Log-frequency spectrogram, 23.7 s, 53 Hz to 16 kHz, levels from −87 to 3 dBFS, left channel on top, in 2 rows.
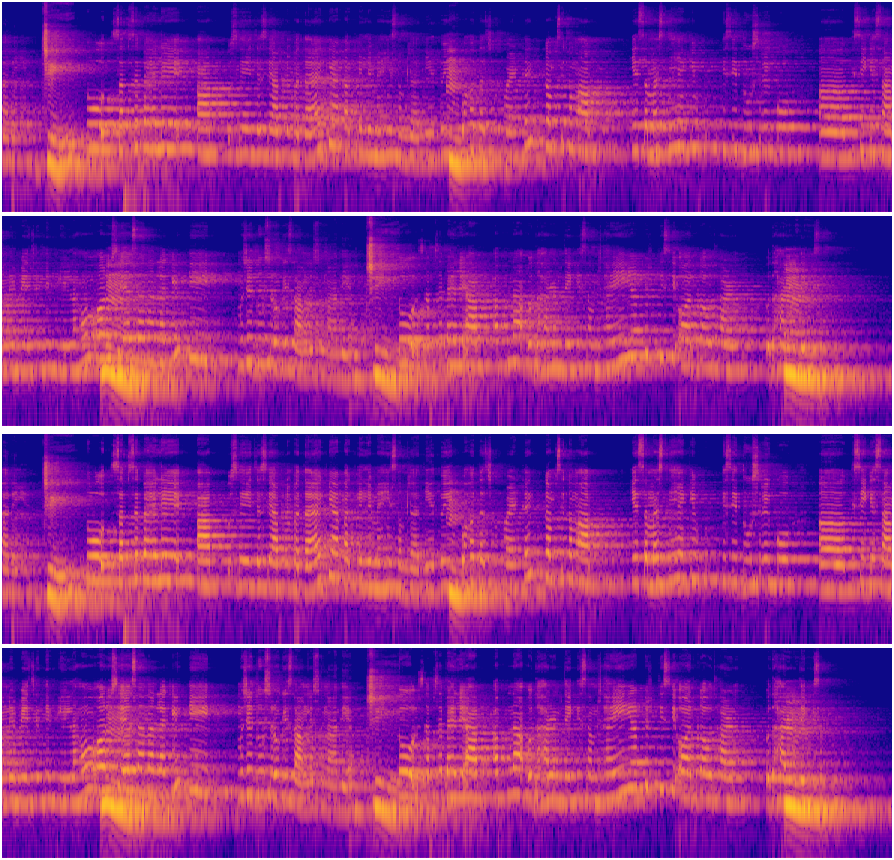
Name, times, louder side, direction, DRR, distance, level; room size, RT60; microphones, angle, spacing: voice 1, 0.0-0.4 1.1-6.4 6.7-7.9 8.4-9.3 9.6-10.5 10.9-14.6 15.0-16.6 17.2-21.7 22.1-22.8, right 3 dB, 30° right, 5 dB, 2.6 m, -24 dB
voice 2, 0.5-1.0 5.9-6.2 13.2-13.8 16.6-17.2 22.3-22.8, equal, 35° left, 4 dB, 3.0 m, -17 dB
28.5 x 21.5 x 9.2 m, 2.2 s
head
